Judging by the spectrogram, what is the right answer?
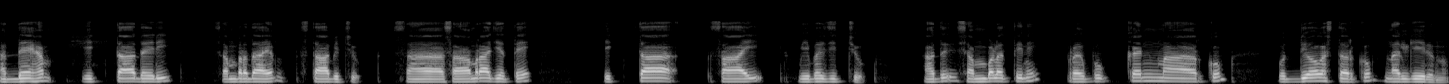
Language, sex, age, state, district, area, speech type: Malayalam, male, 45-60, Kerala, Kozhikode, urban, read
